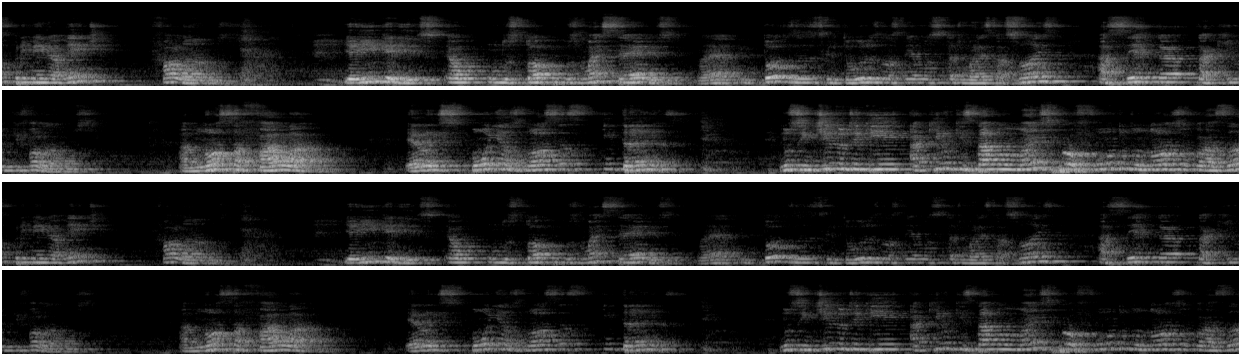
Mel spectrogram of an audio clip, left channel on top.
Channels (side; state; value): right; quieter; 7.5 dB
